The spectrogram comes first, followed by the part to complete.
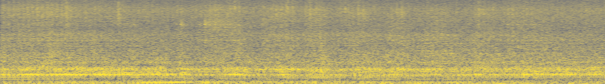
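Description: A steady low hum with hiss: room tone.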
